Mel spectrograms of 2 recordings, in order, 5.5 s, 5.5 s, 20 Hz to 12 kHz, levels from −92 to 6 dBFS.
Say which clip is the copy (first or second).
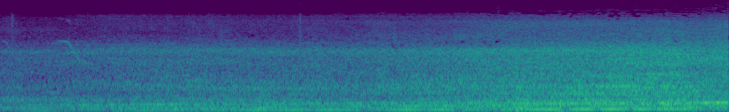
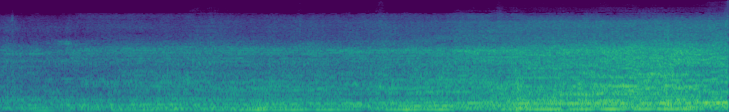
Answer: second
